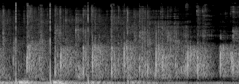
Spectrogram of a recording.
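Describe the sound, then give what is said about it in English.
A crowd applauds, giving God a hand clap. Many overlapping hand claps form a steady, dense patter at moderate loudness for a couple of seconds, with a few sharper claps standing out early on. “Let's go get God a hand clap.”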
